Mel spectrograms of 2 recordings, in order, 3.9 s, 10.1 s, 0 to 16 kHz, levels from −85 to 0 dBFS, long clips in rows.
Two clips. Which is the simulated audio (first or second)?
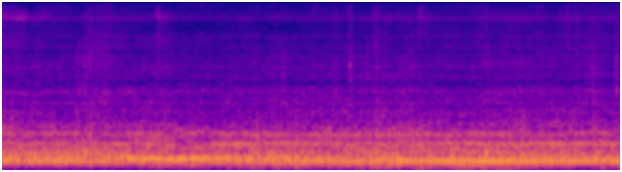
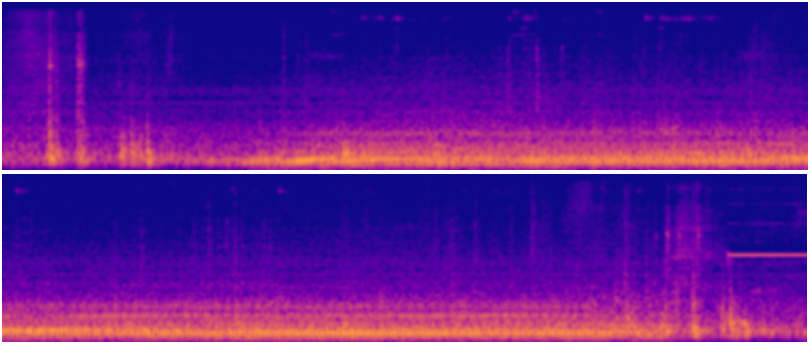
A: first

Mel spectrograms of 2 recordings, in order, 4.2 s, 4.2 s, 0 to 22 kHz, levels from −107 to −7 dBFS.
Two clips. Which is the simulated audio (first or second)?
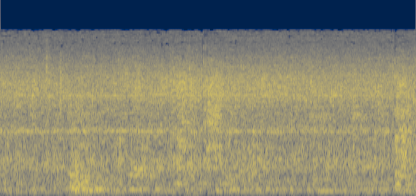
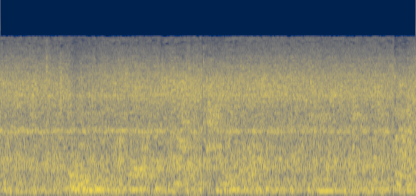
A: second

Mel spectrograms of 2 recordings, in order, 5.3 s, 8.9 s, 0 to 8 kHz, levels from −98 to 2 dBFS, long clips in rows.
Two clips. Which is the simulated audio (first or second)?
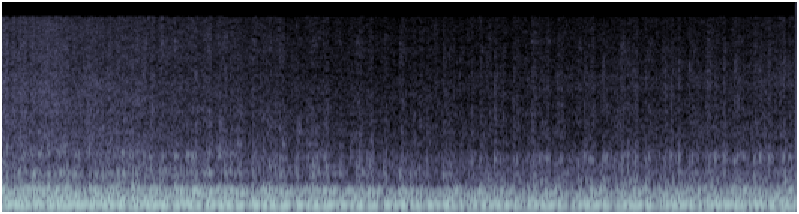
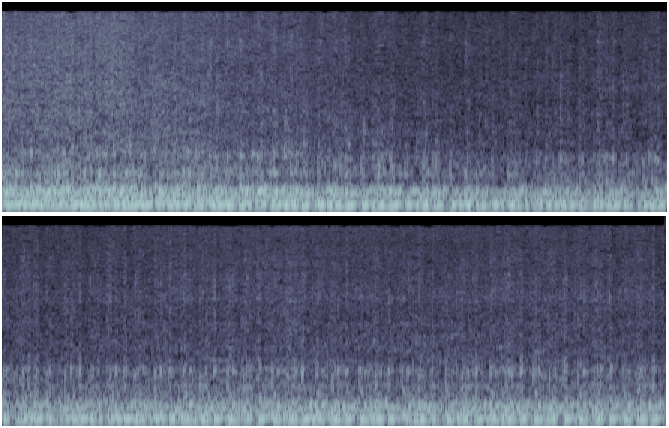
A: second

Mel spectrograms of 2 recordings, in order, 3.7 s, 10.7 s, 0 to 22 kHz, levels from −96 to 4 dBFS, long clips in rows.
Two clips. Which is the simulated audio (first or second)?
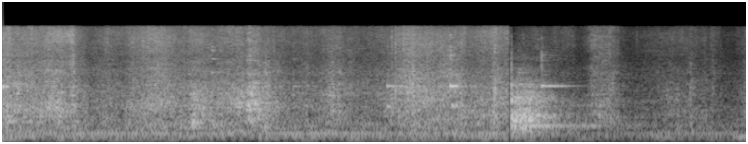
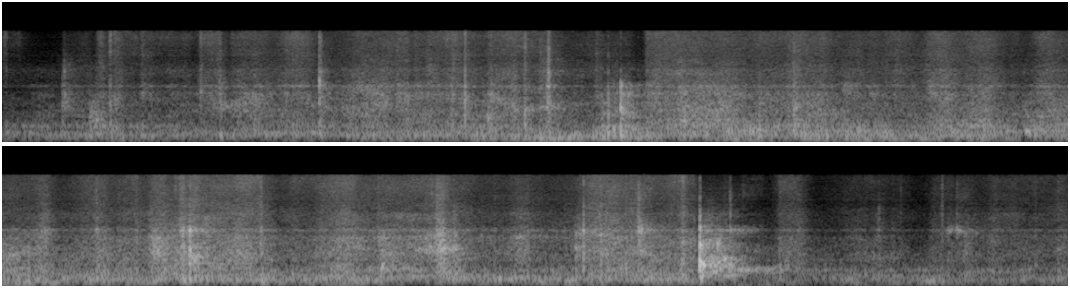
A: second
